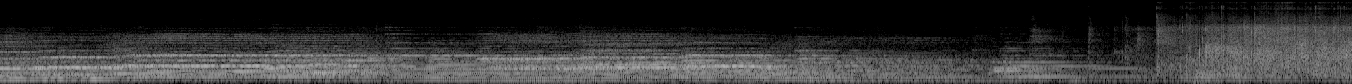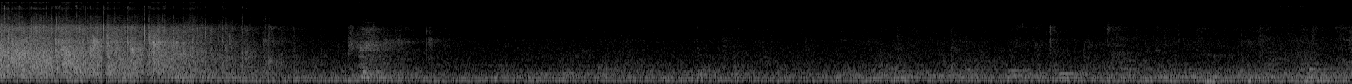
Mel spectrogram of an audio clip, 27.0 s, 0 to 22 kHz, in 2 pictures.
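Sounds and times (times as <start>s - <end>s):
children's choir singing: 0.0s - 13.9s
audience applause: 11.1s - 16.6s.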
